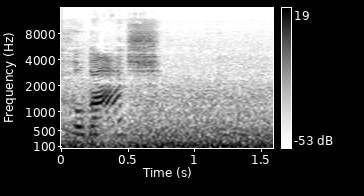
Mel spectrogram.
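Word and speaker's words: Holbox: like full box hol vo X but it's pronounced ho Bosch and it's awesome like there's no cars there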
